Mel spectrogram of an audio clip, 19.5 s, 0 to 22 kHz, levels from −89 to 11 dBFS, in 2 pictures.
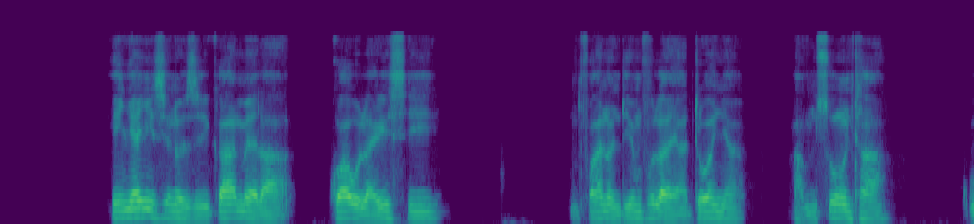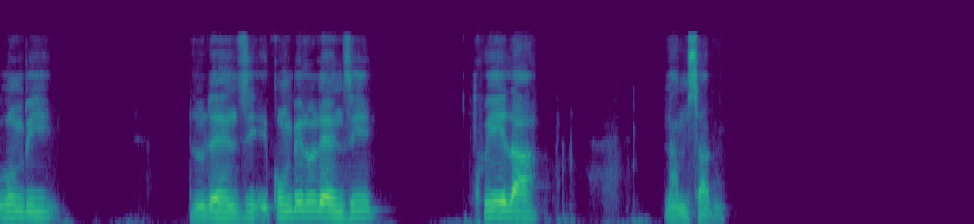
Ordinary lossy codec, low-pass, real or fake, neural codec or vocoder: none; none; fake; codec, 24 kHz, 6 kbps, HILCodec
